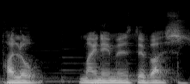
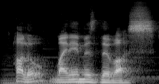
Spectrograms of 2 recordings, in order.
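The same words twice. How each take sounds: First: The greeting sounds flat, without a smile. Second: The greeting sounds warm, with a smile. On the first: The speaker calls it wrong. "Don't say" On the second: The speaker calls it right. "compliment with a smile"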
